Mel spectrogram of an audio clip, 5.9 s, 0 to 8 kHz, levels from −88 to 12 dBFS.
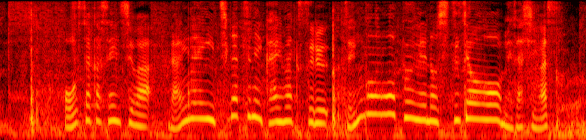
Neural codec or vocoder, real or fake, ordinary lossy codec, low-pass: codec, 16 kHz, 4 kbps, FunCodec, trained on Chinese and English, 50 frames a second; fake; none; none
